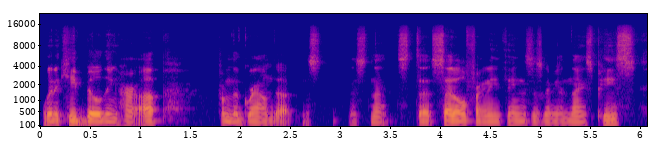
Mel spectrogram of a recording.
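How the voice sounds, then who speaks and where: A man's voice: lowish voice, fairly even intonation, fairly quick, mellow, no room sound, clean studio sound. A middle-aged man with a New York accent, chatting casually and playfully on a live stream as he draws, rambling and repeating his phrases. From the Bronx, New York. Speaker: artist hosting a live drawing stream. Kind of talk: casual live-stream chat while drawing. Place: indoors at a tabletop.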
